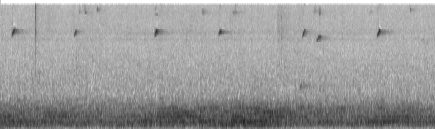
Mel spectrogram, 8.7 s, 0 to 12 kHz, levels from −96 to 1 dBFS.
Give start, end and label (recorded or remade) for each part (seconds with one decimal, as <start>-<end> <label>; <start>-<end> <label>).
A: 0.0-2.4 recorded; 2.4-4.9 remade; 4.9-6.4 recorded; 6.4-7.2 remade; 7.2-8.7 recorded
